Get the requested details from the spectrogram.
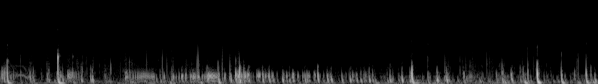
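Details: Long stomach growling (borborygmi): bubbling, gurgling rumbles with a drawn-out groan and scattered pops.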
